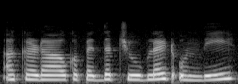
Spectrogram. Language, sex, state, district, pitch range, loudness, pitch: Telugu, female, Telangana, Hyderabad, 215-230 Hz, -12 LUFS, 220 Hz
